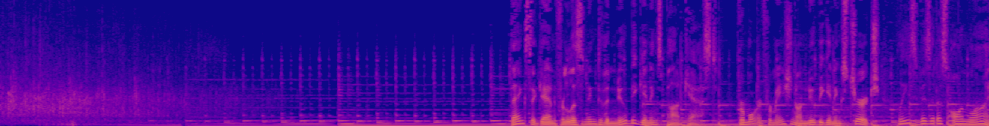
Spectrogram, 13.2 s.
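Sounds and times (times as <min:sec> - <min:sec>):
audience clapping hands: 0:00.0 - 0:03.2
speech: 0:06.8 - 0:13.1.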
